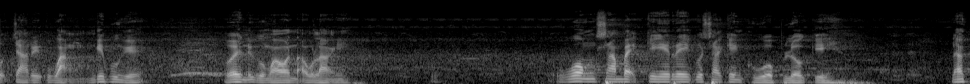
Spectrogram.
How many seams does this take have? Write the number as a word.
zero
